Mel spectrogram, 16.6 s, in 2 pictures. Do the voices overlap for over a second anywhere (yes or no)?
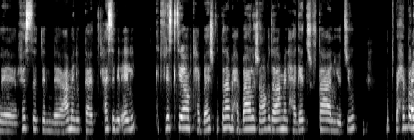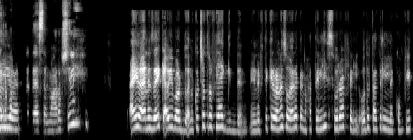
no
